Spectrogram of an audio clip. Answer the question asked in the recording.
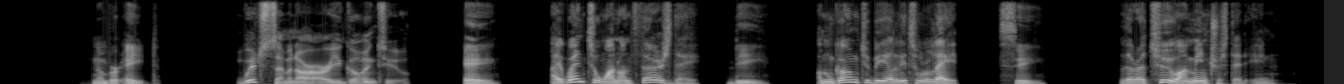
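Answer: C: There are 2 I'm interested in.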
